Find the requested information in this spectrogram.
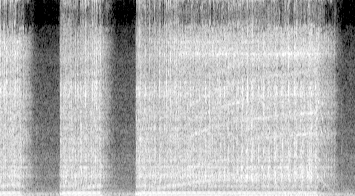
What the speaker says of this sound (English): So the starter seems to be working fine.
